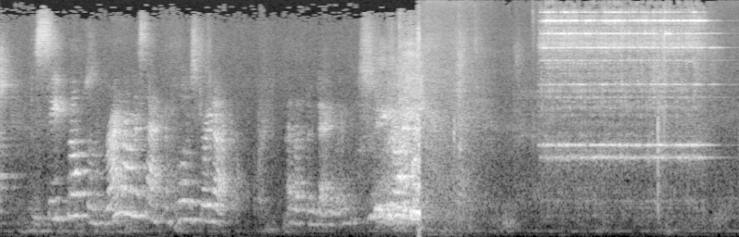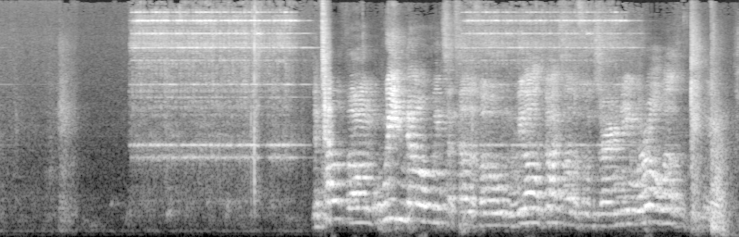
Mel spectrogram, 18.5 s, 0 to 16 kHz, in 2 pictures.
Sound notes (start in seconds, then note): 6.5 telephone rings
